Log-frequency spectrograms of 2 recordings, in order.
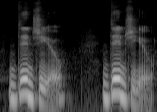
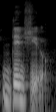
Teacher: the final D in did is becoming palatalized. So instead of being produced here at the alveolar ridge as it usually is, it moved back to the palate because that's where the y sound in you is going to be produced.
